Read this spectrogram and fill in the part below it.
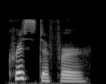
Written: christopher

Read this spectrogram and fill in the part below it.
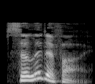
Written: solidify

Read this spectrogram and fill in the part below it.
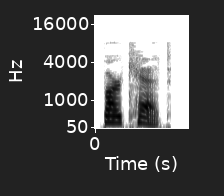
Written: barquette

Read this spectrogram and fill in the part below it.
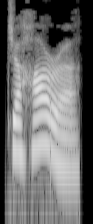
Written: jahara

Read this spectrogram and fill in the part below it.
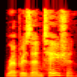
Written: representation

